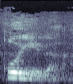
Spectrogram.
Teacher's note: وأما قيل فهذه تسمى بلغة الإشمام، لأنك حال الرفع تعطيها نحو من الكسر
